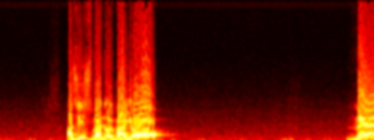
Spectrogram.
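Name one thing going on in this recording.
A man sings loudly into a close microphone, with pauses between phrases.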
